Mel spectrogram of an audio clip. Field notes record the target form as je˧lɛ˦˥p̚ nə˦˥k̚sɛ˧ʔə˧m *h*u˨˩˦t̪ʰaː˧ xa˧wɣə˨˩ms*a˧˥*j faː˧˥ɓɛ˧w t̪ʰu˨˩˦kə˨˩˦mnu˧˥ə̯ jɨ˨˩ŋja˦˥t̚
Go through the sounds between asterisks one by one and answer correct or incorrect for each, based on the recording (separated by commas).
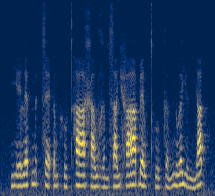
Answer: correct, correct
